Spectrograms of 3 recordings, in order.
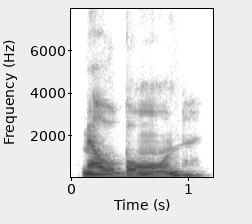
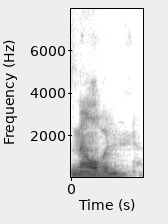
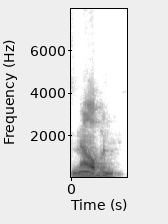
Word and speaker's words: Melbourne: International uh viewers here it's not Melbourne it's Melbourne I grew up there and I can tell you it's pronounced Melbourne like bun Melbourne all right anyway um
